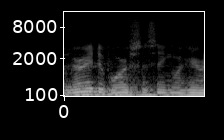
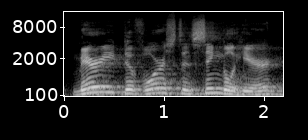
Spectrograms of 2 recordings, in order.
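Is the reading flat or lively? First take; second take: flat; lively. First: It is read in a flat, dull monotone. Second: It is read loudly, with lively conviction. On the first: The speaker calls it wrong. "it's just the way we're trained in church. We'll be like" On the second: The speaker calls it right. "let's read it like we mean it and read it loudly"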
